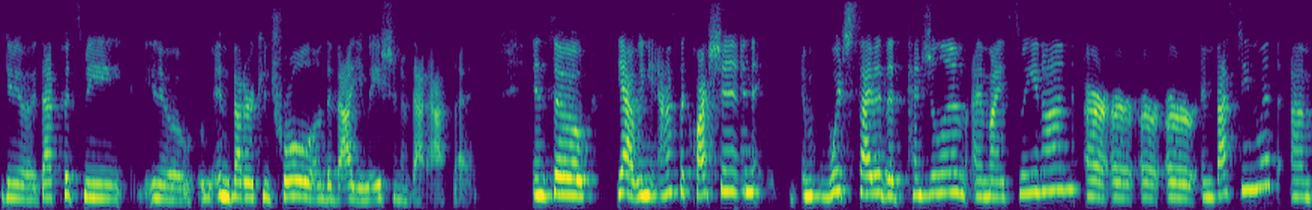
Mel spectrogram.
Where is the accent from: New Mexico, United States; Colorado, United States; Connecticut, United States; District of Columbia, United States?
Colorado, United States; I'll also invest in my home state, Colorado.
